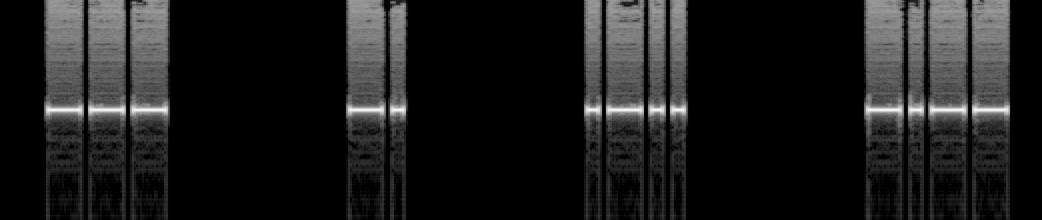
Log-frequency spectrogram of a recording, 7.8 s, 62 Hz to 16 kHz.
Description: Morse code, heard as a keyed tone, about 15 wpm, spaced as for 5 wpm, 1000 Hz. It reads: ONLY
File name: qotdfiles / 5wpm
